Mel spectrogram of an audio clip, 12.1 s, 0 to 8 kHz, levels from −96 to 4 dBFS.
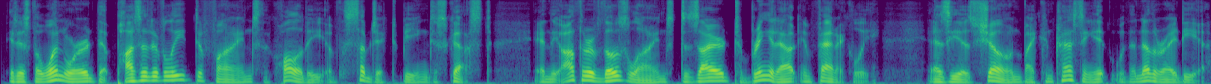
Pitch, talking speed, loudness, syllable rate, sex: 105 Hz, 185 wpm, -20 LUFS, 5.8 syllables/s, male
